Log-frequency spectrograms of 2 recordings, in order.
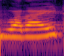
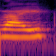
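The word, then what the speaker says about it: write: आर आई टी ई तो डब्ल्यू आर आई टी ई को हम वैराइट नहीं पढ़ते हैं। राइट पढ़ते हैं। क्यों पढ़ते हैं? क्योंकि यहां पे जो डब्ल्यू होता है इसका हमें प्रोनाउंसिएशन नहीं करना होता है। तो यह साइलेंट होता है। इसीलिए हम आर आई टी ई को राइट पढ़ेंगे।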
